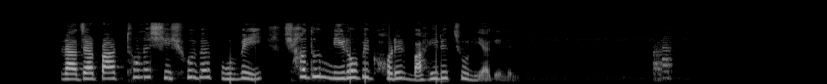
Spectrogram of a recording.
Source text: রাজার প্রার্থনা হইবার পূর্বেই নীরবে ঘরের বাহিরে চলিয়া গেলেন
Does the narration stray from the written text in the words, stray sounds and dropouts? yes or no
yes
